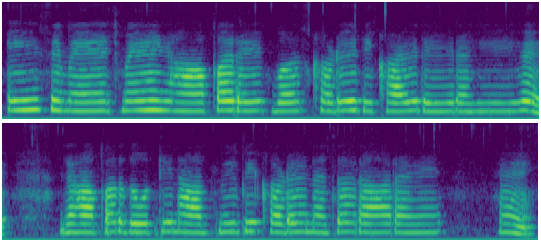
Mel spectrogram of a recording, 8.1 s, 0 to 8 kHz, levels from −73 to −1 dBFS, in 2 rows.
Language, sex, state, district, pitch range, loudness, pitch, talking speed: Hindi, female, Rajasthan, Jaipur, 215-235 Hz, -19 LUFS, 225 Hz, 170 wpm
